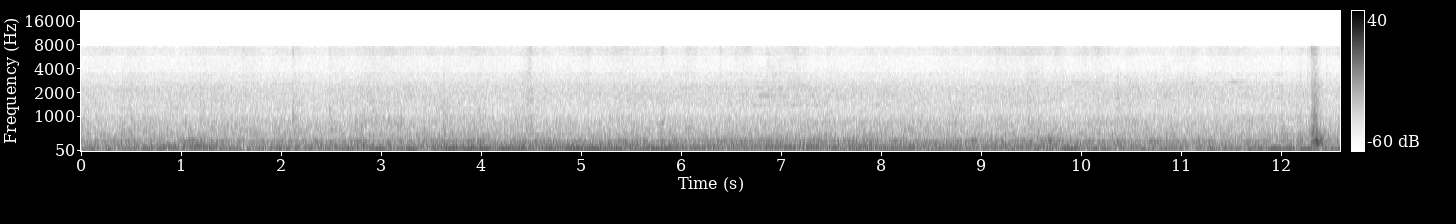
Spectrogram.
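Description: Hands stirring, scooping and rubbing loose dry cement powder in a metal basin, with faint light ticks from the powder, over a steady low rumble.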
